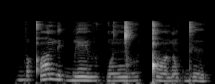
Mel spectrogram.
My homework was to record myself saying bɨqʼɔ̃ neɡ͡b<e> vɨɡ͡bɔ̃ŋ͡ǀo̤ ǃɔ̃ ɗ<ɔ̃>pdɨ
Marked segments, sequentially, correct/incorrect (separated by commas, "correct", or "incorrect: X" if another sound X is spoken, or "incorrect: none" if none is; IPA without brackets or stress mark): incorrect: ẽ, correct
